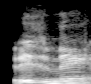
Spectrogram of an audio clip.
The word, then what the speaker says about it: resume: Resume and CV. The pronunciation is resume, not resume. Please remember this. Okay. People say resume, but that is not correct. Resume is the correct pronunciation.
